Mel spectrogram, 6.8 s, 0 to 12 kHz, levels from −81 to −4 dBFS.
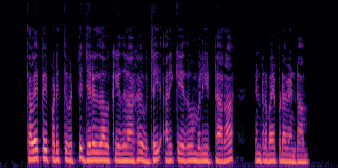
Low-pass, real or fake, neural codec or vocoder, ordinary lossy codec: none; real; none; none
